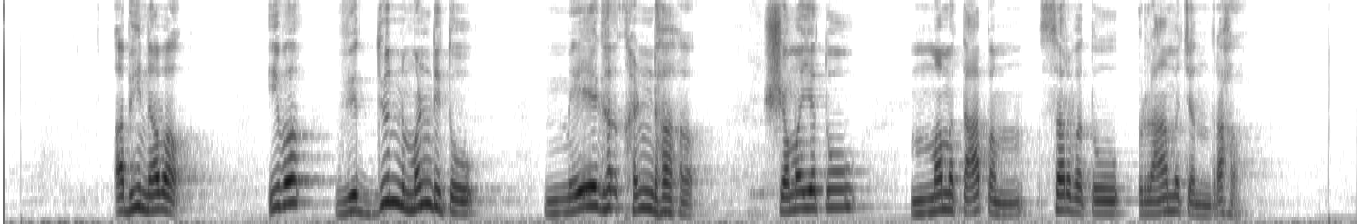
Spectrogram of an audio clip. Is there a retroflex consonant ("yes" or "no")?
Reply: yes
